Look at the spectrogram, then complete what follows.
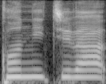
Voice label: "konnichiwa", Japanese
